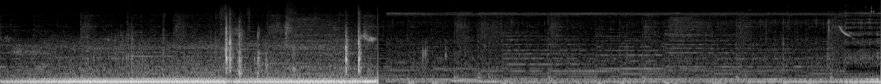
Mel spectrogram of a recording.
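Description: A standard Nissan Sentra B13 drives along with a loud, low engine drone heard from inside the cabin, which drops abruptly partway through and continues more quietly under rattles and road noise before building again.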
